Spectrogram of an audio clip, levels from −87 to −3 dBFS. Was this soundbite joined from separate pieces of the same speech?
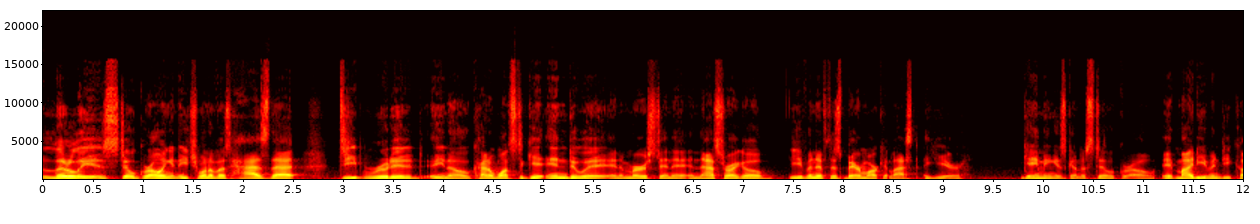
no; 0 cuts

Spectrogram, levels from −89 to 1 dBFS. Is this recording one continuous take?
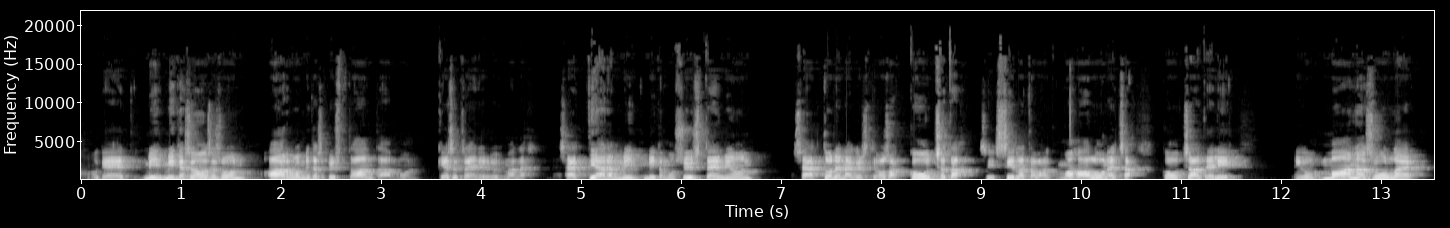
yes; 0 cuts

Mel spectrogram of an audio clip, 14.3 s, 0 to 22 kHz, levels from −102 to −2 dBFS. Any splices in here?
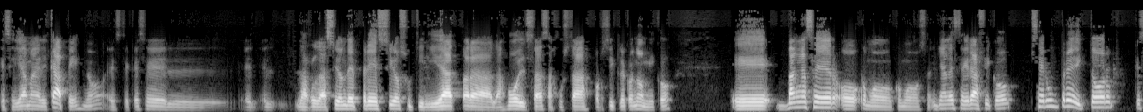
yes; 2 cuts; at 10.8 s, 12.7 s

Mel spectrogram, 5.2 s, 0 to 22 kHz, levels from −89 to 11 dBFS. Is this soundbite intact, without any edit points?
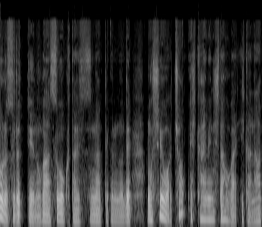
yes; 0 cuts

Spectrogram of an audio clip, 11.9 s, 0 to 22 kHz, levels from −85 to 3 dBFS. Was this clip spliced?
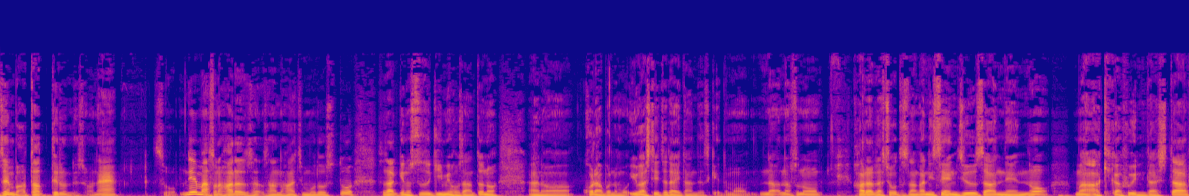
no; 0 cuts

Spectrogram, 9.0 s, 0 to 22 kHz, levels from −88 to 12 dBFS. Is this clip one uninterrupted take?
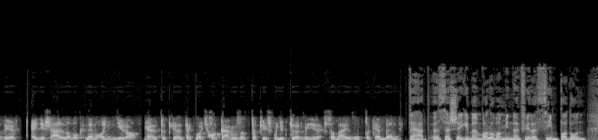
no; 1 cut; at 6.1 s

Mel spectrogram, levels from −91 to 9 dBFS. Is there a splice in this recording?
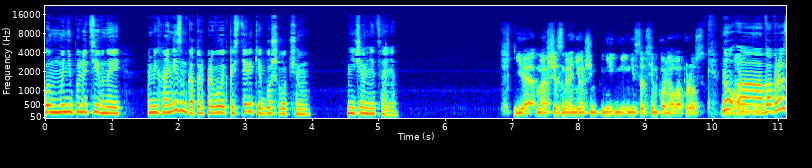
no; 0 cuts

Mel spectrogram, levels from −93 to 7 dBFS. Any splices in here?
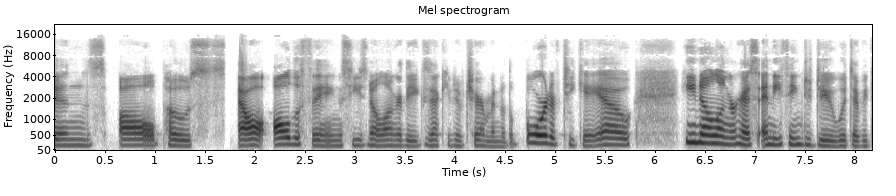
no; 0 cuts

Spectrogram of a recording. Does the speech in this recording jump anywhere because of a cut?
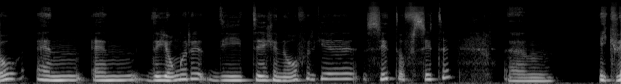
yes; 1 cut; at 4.9 s

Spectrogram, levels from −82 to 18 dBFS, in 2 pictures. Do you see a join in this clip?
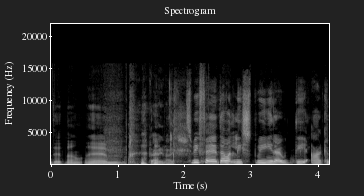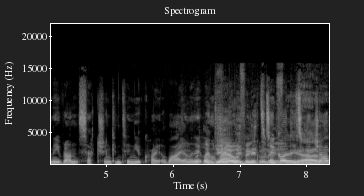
yes; 1 cut; at 1.1 s

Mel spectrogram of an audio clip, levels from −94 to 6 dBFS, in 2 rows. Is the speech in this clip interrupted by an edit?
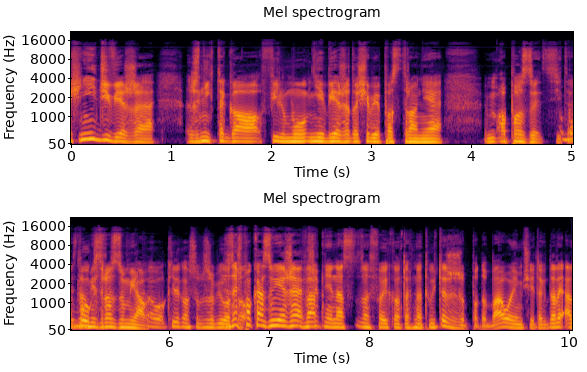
no; 0 cuts

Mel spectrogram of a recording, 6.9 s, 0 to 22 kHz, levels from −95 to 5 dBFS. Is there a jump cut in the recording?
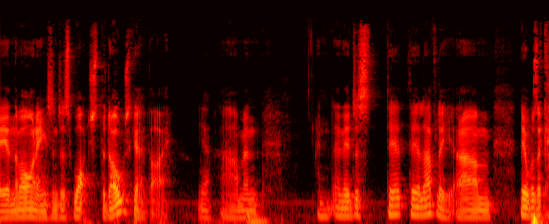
no; 0 cuts

